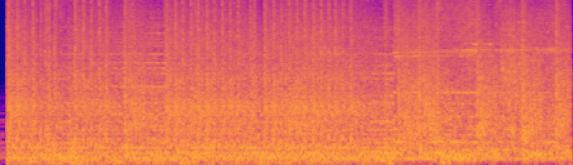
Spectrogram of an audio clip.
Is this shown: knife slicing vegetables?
no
